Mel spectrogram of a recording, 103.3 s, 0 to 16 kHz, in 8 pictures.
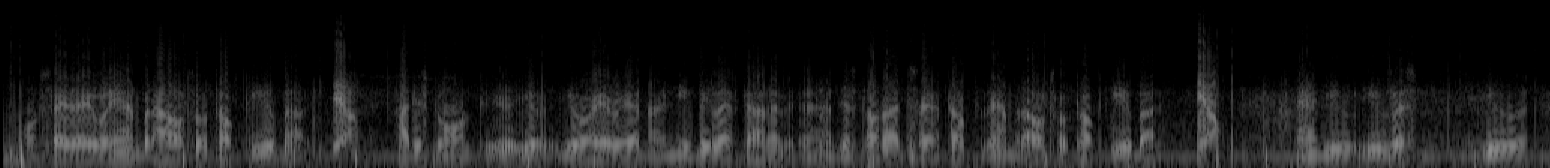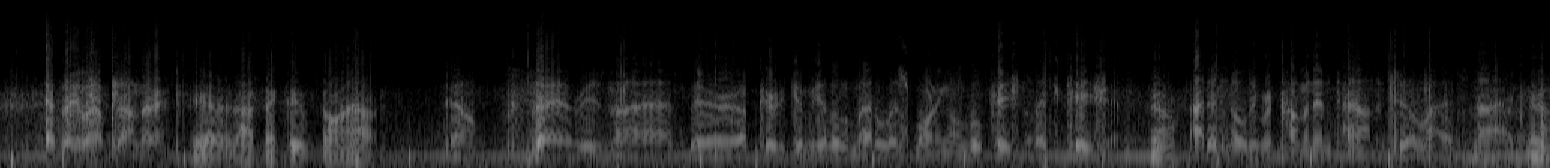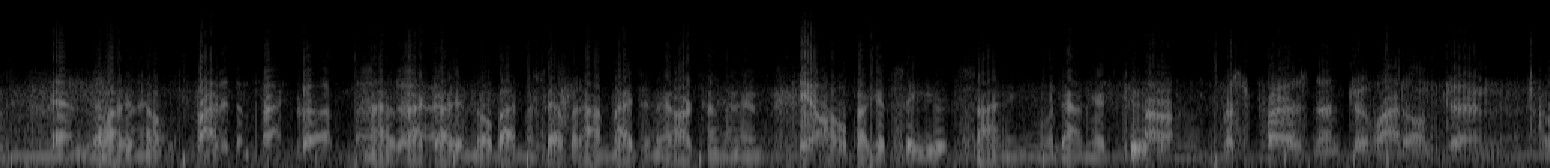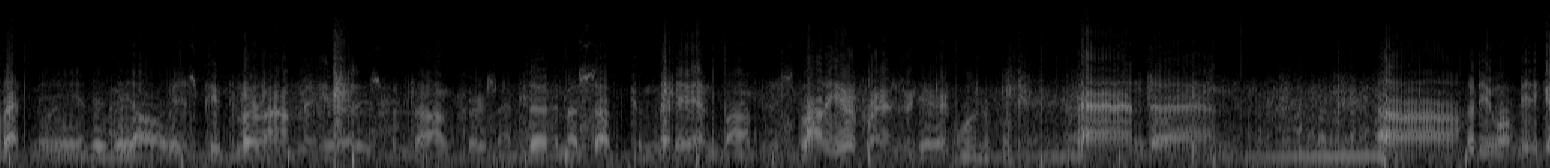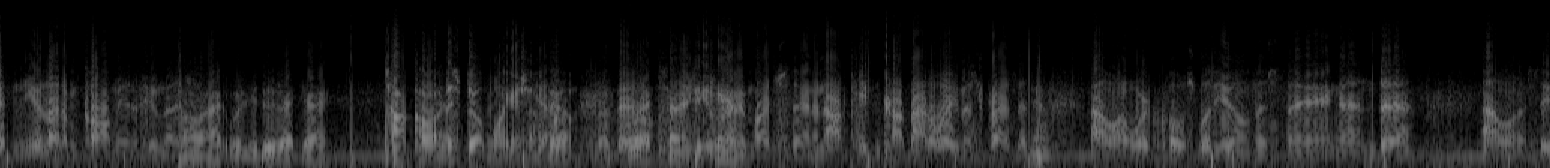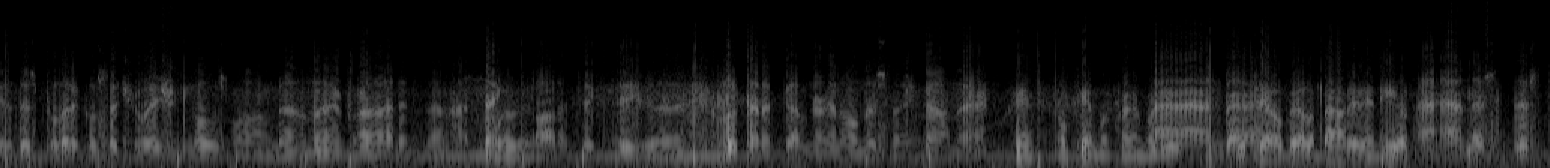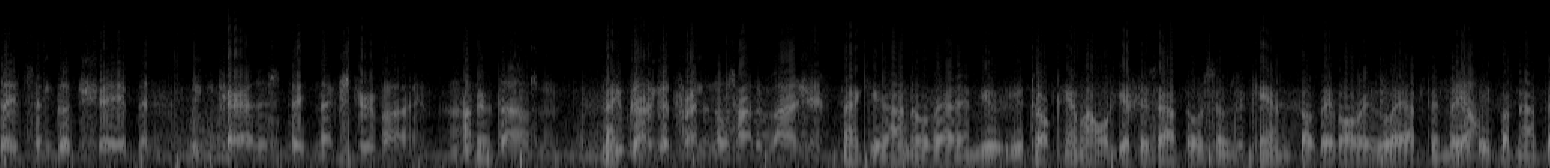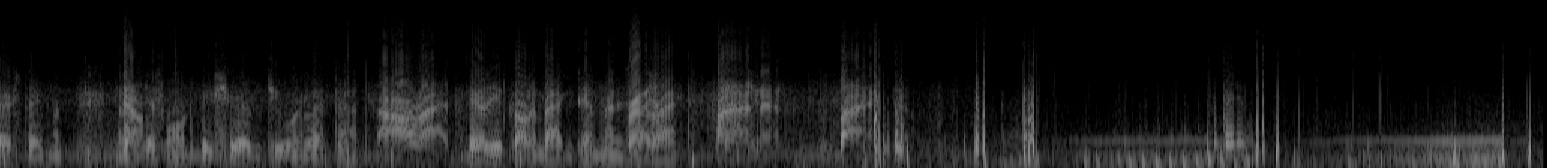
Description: Telephone conversation # 463, sound recording, LBJ and CARL PERKINS, 12/13/1963, 11:10AM | Discover LBJ
Format Dictation belt
Location Of Speaker 1 Oval Office or unknown location
Specific Item Type Telephone conversation Subject Congressional Relations Education Elections Legislation National Politics Press Relations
